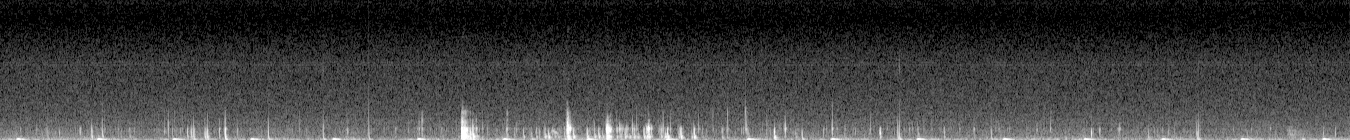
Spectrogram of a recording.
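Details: Stomach growling during sleep, recorded by a phone held on the abdomen under a book: gurgling bowel sounds over a loud, fast thumping heartbeat picked up through the abdomen.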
